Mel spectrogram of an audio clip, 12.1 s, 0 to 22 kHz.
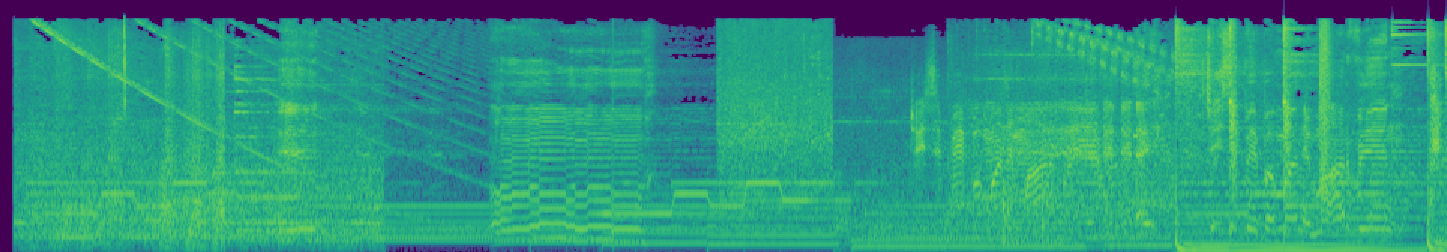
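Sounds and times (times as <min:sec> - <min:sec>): road traffic noise: 0:00.1 - 0:03.4, 0:05.9 - 0:12.0.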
